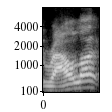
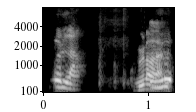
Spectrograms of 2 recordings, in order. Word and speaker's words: Rula: Is it Raula? Am I pronouncing that correctly? Rula.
